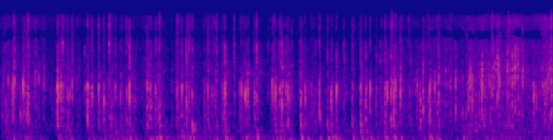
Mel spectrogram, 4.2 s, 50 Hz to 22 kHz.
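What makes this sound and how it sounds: Fingertips and nails rapidly scratch, rub and tap a crinkled white plastic mailing bag lying flat on a table. The result is a fast, dense run of dry, bright crinkling and scratchy clicks, each dying away almost instantly, centred around 1.8 kHz with little low end.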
